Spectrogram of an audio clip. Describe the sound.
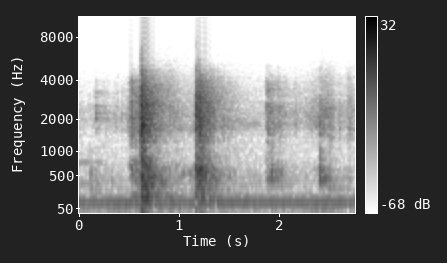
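Door being shut to lock a man in aboard a ship: four knocking thumps, the first two sharp and loud, the last two softer.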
